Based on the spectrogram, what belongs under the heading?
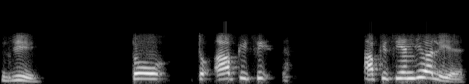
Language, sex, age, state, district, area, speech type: Hindi, male, 30-45, Uttar Pradesh, Azamgarh, rural, conversation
